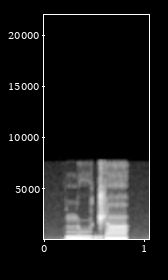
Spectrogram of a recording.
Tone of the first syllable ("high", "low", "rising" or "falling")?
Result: high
